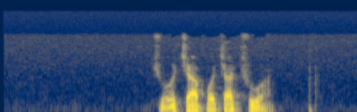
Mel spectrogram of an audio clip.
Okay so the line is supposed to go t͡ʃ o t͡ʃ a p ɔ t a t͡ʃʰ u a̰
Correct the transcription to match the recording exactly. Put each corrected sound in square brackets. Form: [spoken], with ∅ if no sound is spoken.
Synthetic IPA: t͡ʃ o t͡ʃ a p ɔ [t͡ʃ] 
